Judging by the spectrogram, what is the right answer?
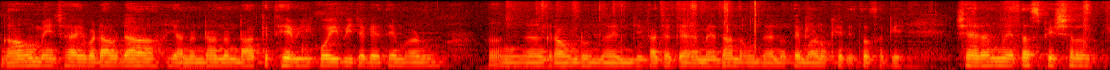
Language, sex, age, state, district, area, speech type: Sindhi, male, 30-45, Gujarat, Kutch, urban, spontaneous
